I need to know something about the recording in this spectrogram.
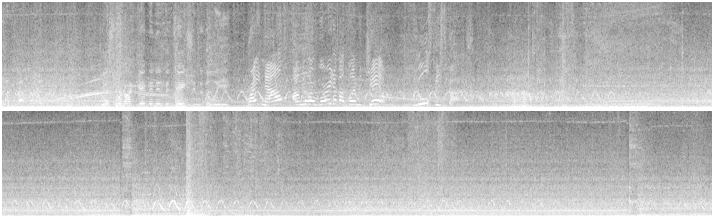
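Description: A car engine roars at high speed and shifts gears.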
